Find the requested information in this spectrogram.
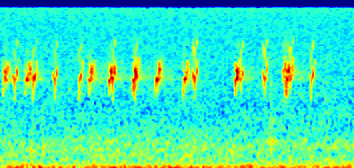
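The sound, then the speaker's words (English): A wild bird calls near cages in many short, high chirps, faint against a quiet background, delivered in a quick, uneven series of clustered notes. “The wild bird is the less forceful of the calls, and I'm trying to point at the wild bird, and she's down almost on top of the cages now.”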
